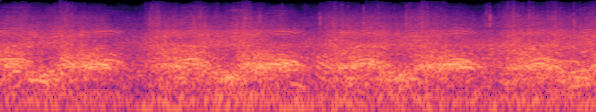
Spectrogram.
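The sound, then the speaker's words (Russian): A large crowd at a mourning rally in Barcelona chants the slogan "We are not afraid" ("Нам не страшно") in unison, repeating it over and over in a steady rhythm, loud and continuous, with each phrase rising and falling about once a second. “Собравшиеся скандировали: «Нам не страшно».”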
